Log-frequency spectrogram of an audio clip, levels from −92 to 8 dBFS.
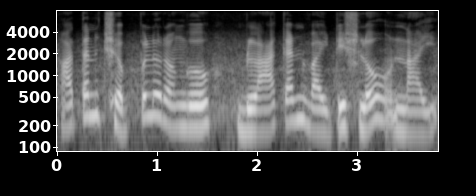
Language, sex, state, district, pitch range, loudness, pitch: Telugu, female, Telangana, Hyderabad, 175-240 Hz, -14 LUFS, 190 Hz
